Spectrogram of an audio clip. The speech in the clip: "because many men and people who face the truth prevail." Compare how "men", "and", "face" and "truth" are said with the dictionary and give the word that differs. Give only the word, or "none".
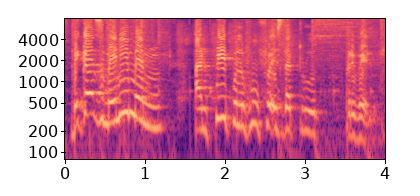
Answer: truth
